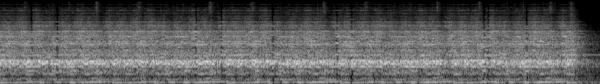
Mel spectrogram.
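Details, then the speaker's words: Triumph Stag V8 on its first test after a full rebuild, cranked on a jump pack: steady starter churning at about four beats a second with no firing; there was a fuel leak and fuel not reaching the carbs was suspected; the real cause turned out to be a wrong firing order plus carb settings. "the good news is the jaw pack starts what works really well the bad news is it don't go so a bit more investigation i think"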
